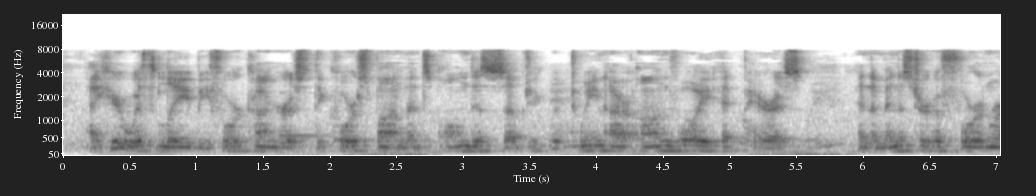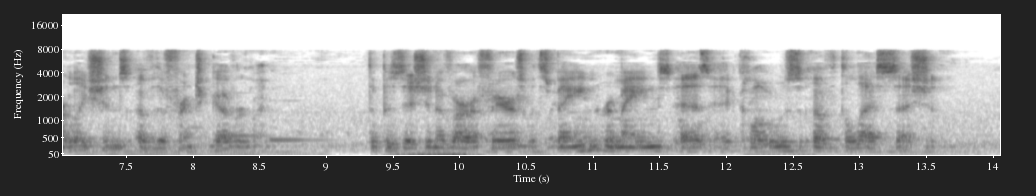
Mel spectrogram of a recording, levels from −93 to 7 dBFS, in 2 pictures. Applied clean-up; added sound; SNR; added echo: none; Subway, metro, underground; 20 dB; reverberation time 0.3 s.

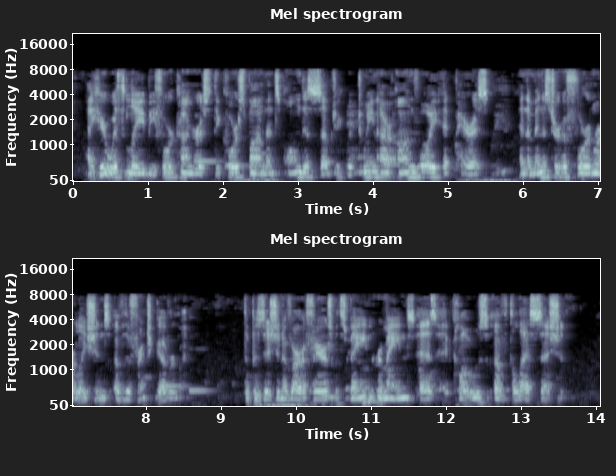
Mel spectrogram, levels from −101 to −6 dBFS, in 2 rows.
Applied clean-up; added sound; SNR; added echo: classical method WPE with log-MMSE.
